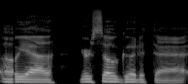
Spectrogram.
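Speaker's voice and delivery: unconvincing, half-hearted line reading, not selling it. Imitating an actor's line from a film scene: imitating an unconvincing actor. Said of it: "the actor isn't selling it at all".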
